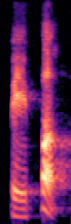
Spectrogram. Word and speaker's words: paper: The first P is aspirated, whereas second P is not aspirated.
